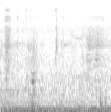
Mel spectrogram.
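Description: Pigs calling faintly, with a short call about half a second in, over a steady low machine hum.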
